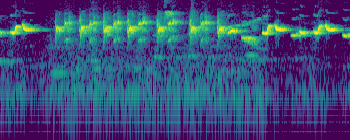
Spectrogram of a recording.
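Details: Imported Wambi mini, also called Tieu Mi, a bird for sale singing actively: a clear whistled opening note, then a quick run of repeated bright chirped phrases, ending in falling and rising whistles, with faint low background hum.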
